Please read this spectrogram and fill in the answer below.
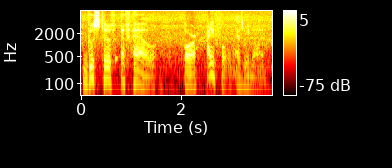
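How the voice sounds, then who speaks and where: A man speaks with an American accent at a fairly low pitch. Noticeable background noise can be heard. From United States. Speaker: travel videographer. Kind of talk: travel vlog narration. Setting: outdoors in Paris, filming on the move. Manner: casual and chatty.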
